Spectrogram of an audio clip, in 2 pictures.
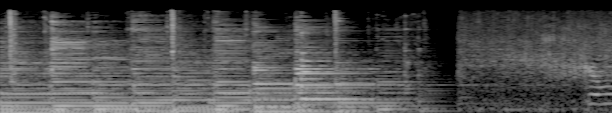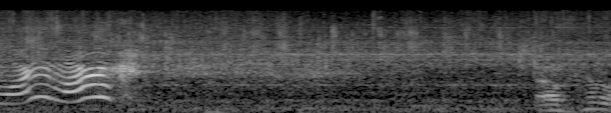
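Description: Acoustic guitar music that cuts off about two seconds in. It is followed by the faint hiss of an outdoor shower running, with a short wavering vocal cry from a man under the water, and another one near the end.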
